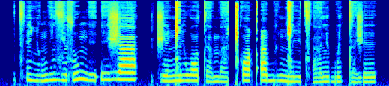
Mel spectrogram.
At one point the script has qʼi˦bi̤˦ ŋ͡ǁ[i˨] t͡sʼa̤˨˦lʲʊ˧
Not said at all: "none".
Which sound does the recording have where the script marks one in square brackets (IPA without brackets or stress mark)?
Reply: i˨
